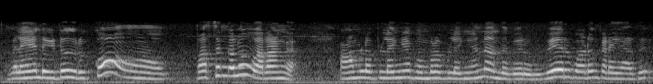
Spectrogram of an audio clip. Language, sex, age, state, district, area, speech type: Tamil, female, 45-60, Tamil Nadu, Tiruchirappalli, rural, spontaneous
